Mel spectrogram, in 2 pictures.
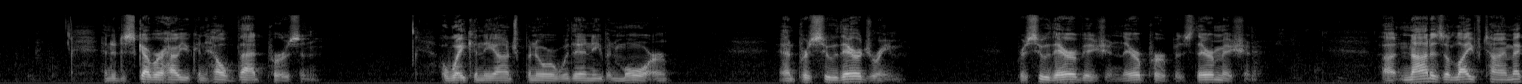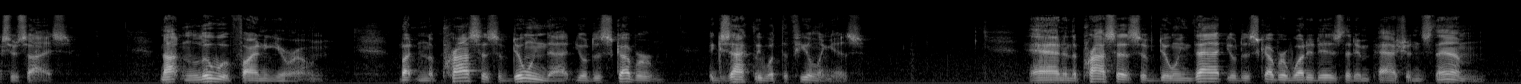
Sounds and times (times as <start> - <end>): Speech: 1.0 - 3.2, 4.4 - 6.8, 7.8 - 9.1, 10.2 - 12.6, 13.8 - 16.0, 16.8 - 18.5, 19.2 - 24.0, 25.5 - 30.1.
